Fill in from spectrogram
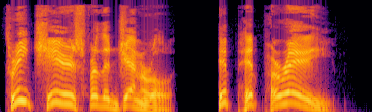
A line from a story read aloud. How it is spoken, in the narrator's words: Professor Emil Staubmeier, the superintendent of schools, popped up to scream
